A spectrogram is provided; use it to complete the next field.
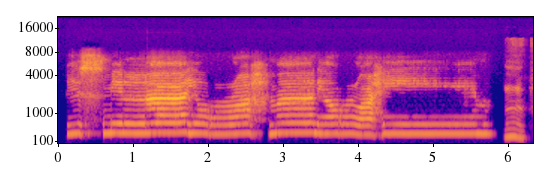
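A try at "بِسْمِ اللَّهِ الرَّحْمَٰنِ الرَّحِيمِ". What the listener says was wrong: Al-jaufnya jangan masuk ke hidung, haknya him, bersih ya, bersih dari hidung, jangan masuk ke guna. Him, ar-rahim, jangan ar-rahim. Nah, masuk dia ke hidung itu. di tenggorokan bagian tengah. Al-jauf. Him, him. Ya bersih ya. Jangan ada sengaunya.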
